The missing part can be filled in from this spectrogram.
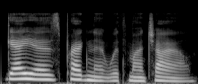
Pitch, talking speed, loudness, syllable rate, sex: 195 Hz, 180 wpm, -16 LUFS, 3.9 syllables/s, female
